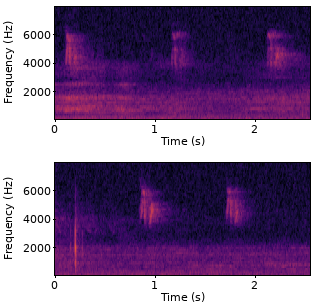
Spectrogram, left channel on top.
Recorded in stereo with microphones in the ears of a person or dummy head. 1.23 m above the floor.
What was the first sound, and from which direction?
Only background noise.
